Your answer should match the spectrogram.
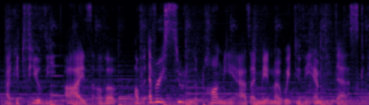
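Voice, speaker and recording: Animated young man over music. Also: medium pitch, a little fast. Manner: irreverent, swearing, jokey. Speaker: let's play host. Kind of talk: reading a visual novel aloud with casual commentary. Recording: game music behind.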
